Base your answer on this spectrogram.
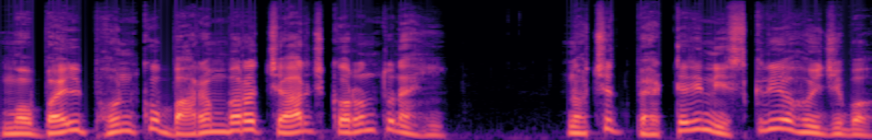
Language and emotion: Odia, fearful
